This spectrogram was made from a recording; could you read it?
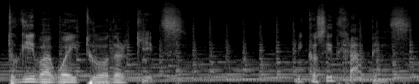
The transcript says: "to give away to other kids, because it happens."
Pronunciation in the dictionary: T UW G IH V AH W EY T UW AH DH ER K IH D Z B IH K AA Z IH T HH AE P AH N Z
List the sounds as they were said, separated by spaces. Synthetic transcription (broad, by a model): T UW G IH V AH W EY T UW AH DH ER K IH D S B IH K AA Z IH T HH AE P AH N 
